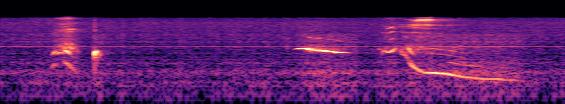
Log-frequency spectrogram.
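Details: Parent in a quiet room during a tic attack that began after a stressful day, while on antibiotics, steroids and Tylenol for an ear infection and off Benadryl: sudden pops, a squeaky whistle and a falling squeal, all vocal tics.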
